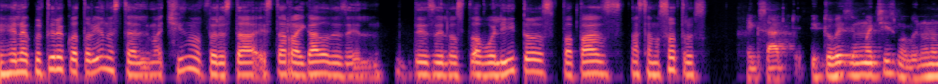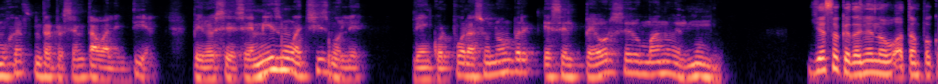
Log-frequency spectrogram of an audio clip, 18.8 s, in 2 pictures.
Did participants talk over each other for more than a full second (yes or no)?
no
